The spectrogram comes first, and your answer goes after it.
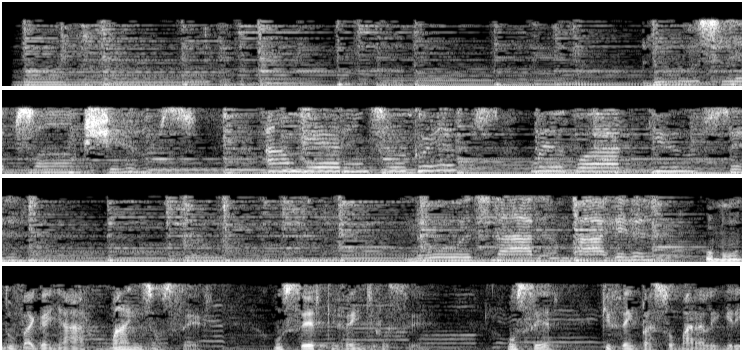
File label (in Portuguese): Cumprimentando pela gravidez geral M, Telemensagens; masc; Telemensagens 2017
